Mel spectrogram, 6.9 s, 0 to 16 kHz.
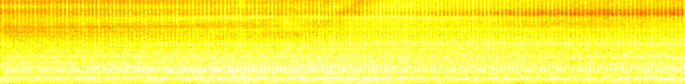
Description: Strange engine noise. It was the timing belt moved with 1 teeth 2.0T gasoline engine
